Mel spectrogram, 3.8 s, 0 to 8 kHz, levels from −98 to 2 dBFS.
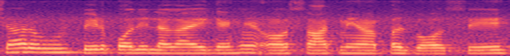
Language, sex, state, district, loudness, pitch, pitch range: Hindi, male, Madhya Pradesh, Katni, -15 LUFS, 165 Hz, 160-185 Hz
